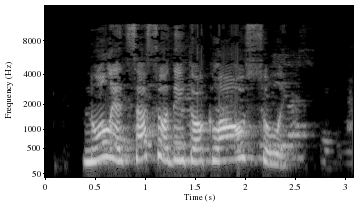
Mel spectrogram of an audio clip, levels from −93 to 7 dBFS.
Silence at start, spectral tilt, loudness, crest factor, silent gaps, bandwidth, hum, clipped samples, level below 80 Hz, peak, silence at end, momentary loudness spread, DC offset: 0.4 s; -5 dB/octave; -18 LUFS; 14 dB; none; 11.5 kHz; none; under 0.1%; -74 dBFS; -6 dBFS; 0.25 s; 10 LU; under 0.1%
